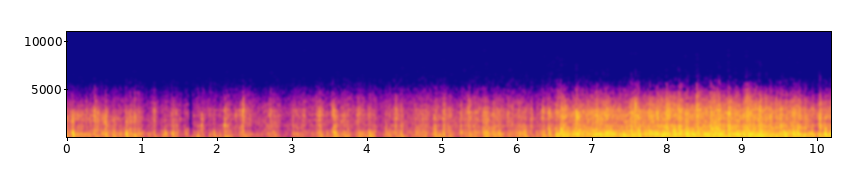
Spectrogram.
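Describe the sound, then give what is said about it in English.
Horses gallop at a furious pace, rapid hoofbeats pounding in a dense rhythm that swells into a louder, continuous thunder partway through. “Zanti's men ride on at a furious pace. Ruby gets to her feet. Galloping past, John sweeps her onto his saddle.”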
